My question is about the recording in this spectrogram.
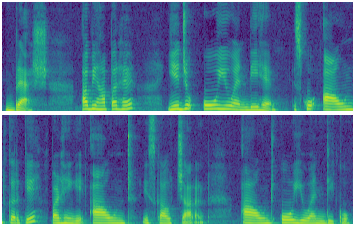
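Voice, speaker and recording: Slow, patient woman teaching phonics. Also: mid-range voice, darkish tone, muffled recording. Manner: patient, sounds words out syllable by syllable, quizzes the viewer. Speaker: English reading teacher.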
